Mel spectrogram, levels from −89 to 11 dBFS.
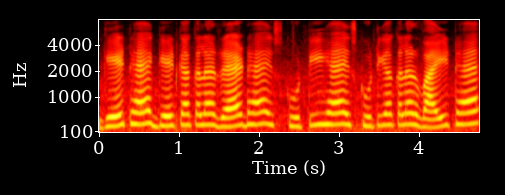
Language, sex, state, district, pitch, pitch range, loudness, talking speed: Hindi, female, Bihar, Katihar, 275 Hz, 250-290 Hz, -16 LUFS, 175 wpm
